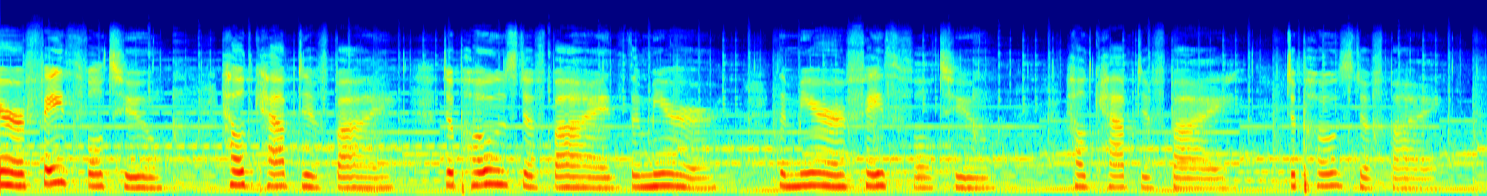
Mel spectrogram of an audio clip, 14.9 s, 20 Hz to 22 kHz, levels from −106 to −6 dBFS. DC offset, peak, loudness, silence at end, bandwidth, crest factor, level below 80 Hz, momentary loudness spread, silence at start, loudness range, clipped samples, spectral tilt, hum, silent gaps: under 0.1%; -8 dBFS; -27 LUFS; 0 s; 11 kHz; 18 dB; -68 dBFS; 15 LU; 0 s; 6 LU; under 0.1%; -5.5 dB/octave; none; none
